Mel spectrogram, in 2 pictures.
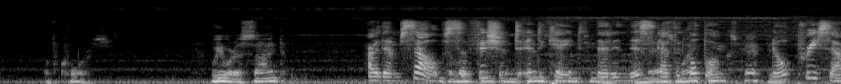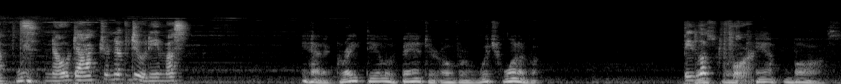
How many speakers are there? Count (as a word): two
